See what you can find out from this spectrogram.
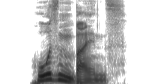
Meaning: genitive singular of Hosenbein
- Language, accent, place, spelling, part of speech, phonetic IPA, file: German, Germany, Berlin, Hosenbeins, noun, [ˈhoːzn̩ˌbaɪ̯ns], De-Hosenbeins.ogg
